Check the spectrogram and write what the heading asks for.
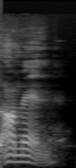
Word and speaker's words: Amen: Or no, I think it's Amen. That's how you pronounce it.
